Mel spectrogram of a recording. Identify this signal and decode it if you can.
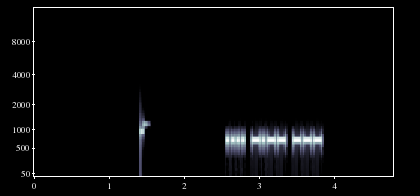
Morse code, heard as a keyed tone, about 36 wpm, 700 Hz. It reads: HYO
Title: USA Call Sign Postfixes - 3 Letters 35wpm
